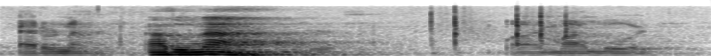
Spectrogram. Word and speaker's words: Adonai: Now, how you pronounce Gary got his certificate in Hebrew, so he's going to help me with the pronunciation. It's Adonai? Adonai.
